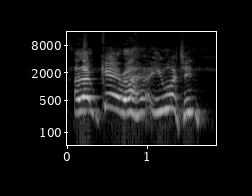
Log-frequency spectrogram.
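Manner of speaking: high, loud hail; calling out. Real, not acted. Host hails a viewer who may be watching, calling out. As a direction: call out to someone who may not hear.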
